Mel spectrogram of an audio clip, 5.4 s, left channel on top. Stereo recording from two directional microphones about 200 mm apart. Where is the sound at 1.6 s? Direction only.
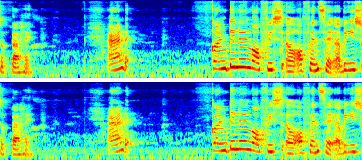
45° left (ahead or behind).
